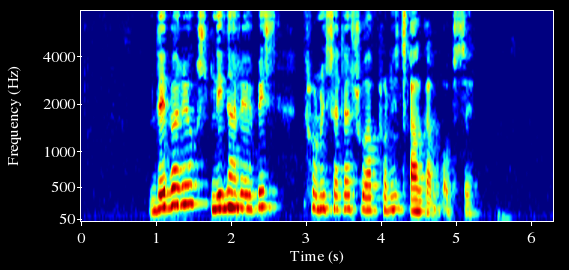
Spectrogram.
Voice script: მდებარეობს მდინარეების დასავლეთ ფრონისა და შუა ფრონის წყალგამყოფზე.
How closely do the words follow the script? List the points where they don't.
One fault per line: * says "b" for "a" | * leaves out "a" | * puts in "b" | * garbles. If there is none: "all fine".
* leaves out "დასავლეთ"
